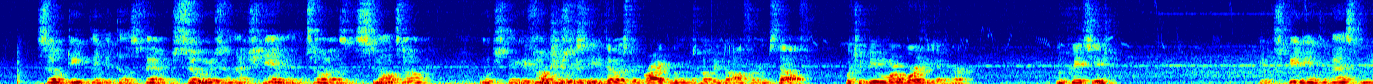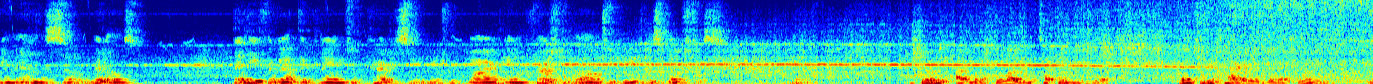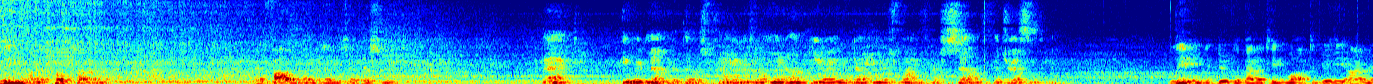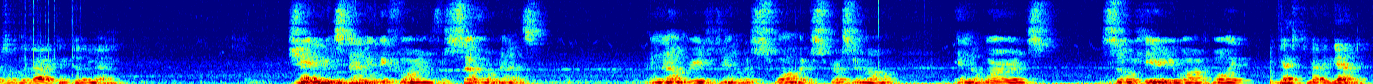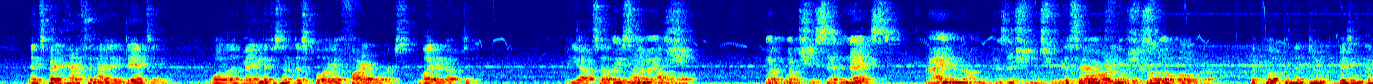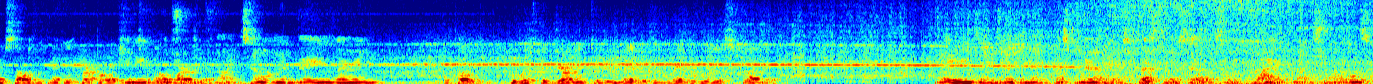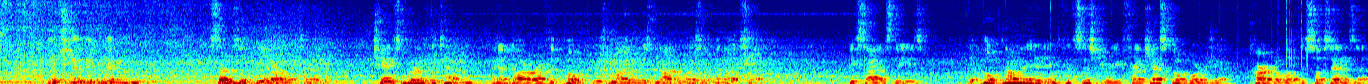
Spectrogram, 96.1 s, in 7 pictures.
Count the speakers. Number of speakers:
2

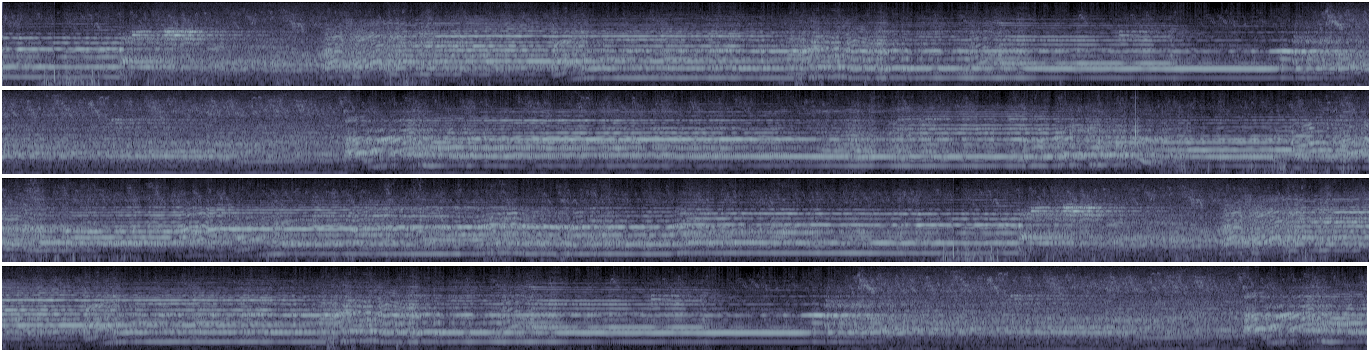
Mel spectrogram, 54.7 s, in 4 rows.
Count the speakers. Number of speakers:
0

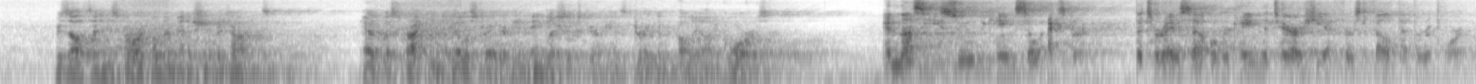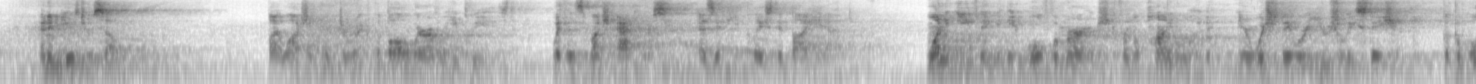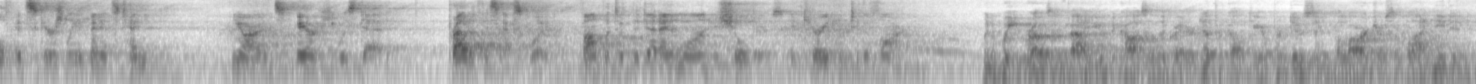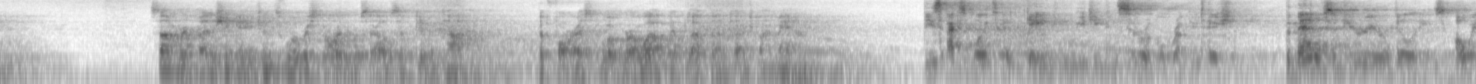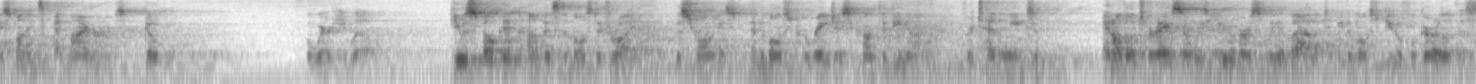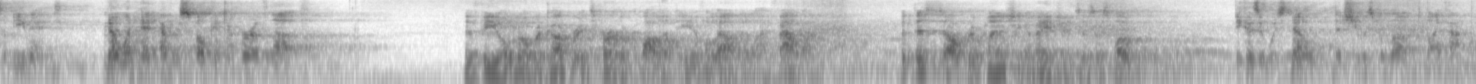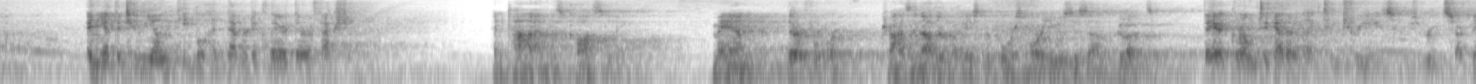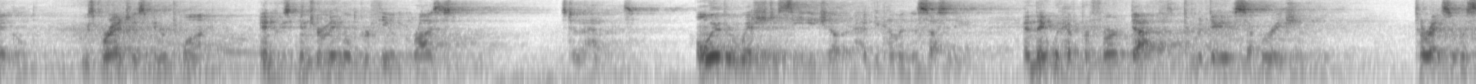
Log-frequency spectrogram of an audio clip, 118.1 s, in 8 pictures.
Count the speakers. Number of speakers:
2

